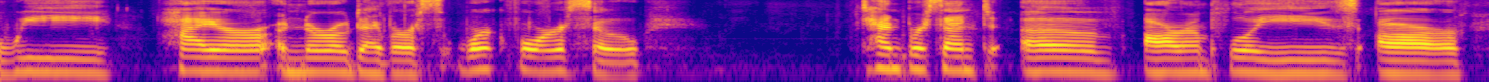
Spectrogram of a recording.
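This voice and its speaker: A middle-aged woman speaks candidly as an interview guest. Her voice sits slightly low, and it is recorded dry and close with no room sound. She talks with open emotion and stops and restarts often. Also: no room sound. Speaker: guest, company co-founder.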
